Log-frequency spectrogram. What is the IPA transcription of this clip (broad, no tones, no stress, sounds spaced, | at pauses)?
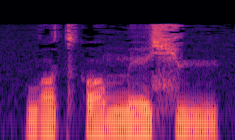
w ɔ t͡sʼ ɔ m e ɕ y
